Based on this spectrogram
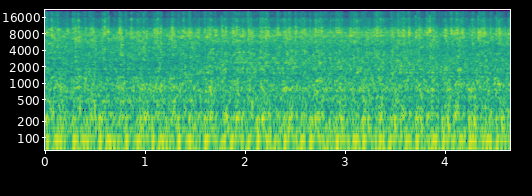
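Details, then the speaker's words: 1955 Chevy V8 with a newly fitted, untested tunnel ram and FST carbs, distributor locked out on vacuum: deep, steady burble with an even beat but a fast idle; the mixture is probably a bit rich. "all right the cool it it runs a little fast it's probably a little fat if it is running like that"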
